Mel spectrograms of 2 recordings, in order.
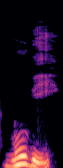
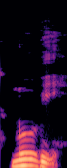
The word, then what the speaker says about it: movie: Y usarás el interrogativo what movie, que significa qué película. Es una frase interrogativa. La O de la palabra movie se pronuncia como U. What movie.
